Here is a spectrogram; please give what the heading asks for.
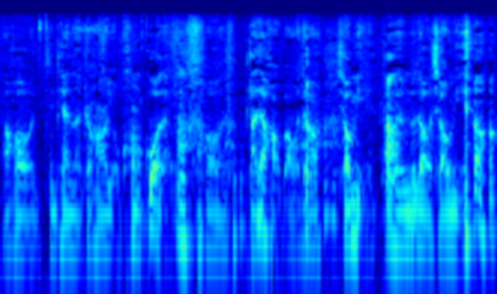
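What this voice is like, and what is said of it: Strong Beijing accent. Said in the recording (Chinese): “听口音能听出来啊，这个京腔挺浓的”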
